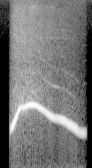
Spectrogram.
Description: male wolf-whistle; soundpool

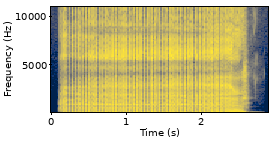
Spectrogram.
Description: chihuahua growl creak

